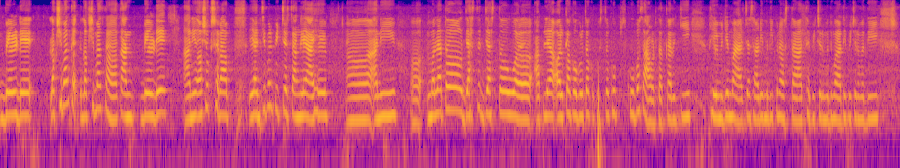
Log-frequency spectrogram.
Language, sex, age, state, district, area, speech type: Marathi, female, 30-45, Maharashtra, Nagpur, rural, spontaneous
